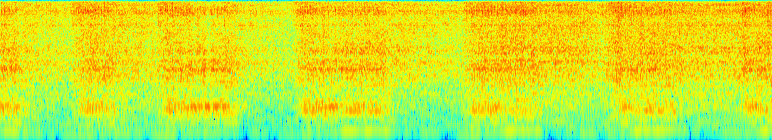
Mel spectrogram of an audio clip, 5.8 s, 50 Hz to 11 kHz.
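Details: 1971 Yamaha CS200 twin two-stroke, sat over 17 years, recently revived: revs rising and falling about once a second with a lumpy, ragged note; owner suspects it runs on one cylinder, one not sparking; later spark found, left cylinder 125 psi.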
